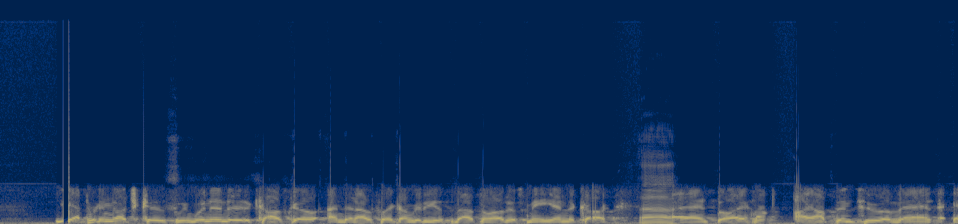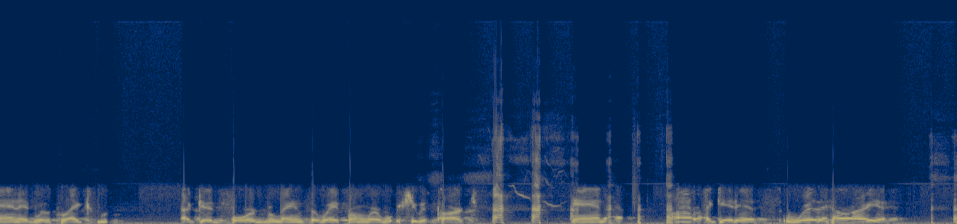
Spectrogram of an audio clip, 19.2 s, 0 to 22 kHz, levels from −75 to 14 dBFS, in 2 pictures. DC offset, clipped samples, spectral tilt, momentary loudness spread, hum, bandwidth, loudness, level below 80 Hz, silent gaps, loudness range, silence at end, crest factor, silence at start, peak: under 0.1%; under 0.1%; -6.5 dB/octave; 6 LU; none; 11 kHz; -14 LUFS; -40 dBFS; none; 2 LU; 0 s; 14 dB; 0 s; 0 dBFS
